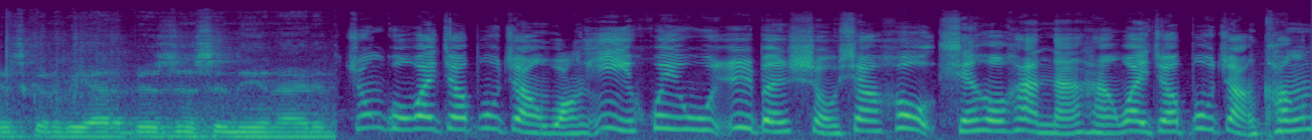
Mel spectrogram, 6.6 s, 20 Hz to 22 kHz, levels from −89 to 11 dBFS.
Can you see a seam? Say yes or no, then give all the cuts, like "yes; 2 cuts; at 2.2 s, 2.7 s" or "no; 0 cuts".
yes; 2 cuts; at 1.7 s, 4.7 s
